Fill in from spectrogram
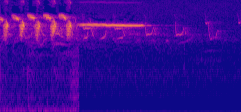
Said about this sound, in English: Tweet of the Week is Yellowhammer, one of the best known of all bird songs. A little bit of bread and no cheese.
